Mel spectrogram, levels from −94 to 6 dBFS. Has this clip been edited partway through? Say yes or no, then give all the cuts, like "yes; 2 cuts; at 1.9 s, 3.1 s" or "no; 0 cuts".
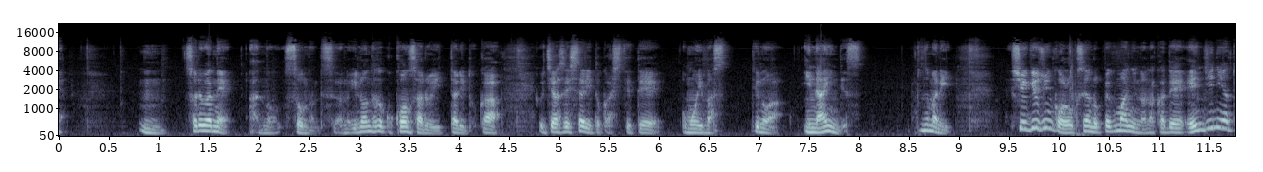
yes; 1 cut; at 7.3 s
